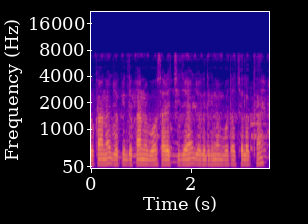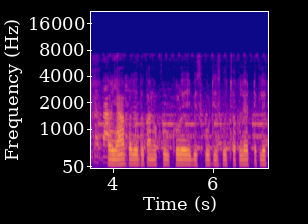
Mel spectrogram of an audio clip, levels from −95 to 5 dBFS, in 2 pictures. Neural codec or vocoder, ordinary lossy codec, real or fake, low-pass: none; none; real; 7.2 kHz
